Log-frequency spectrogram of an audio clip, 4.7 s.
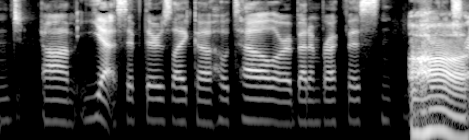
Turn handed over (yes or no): no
